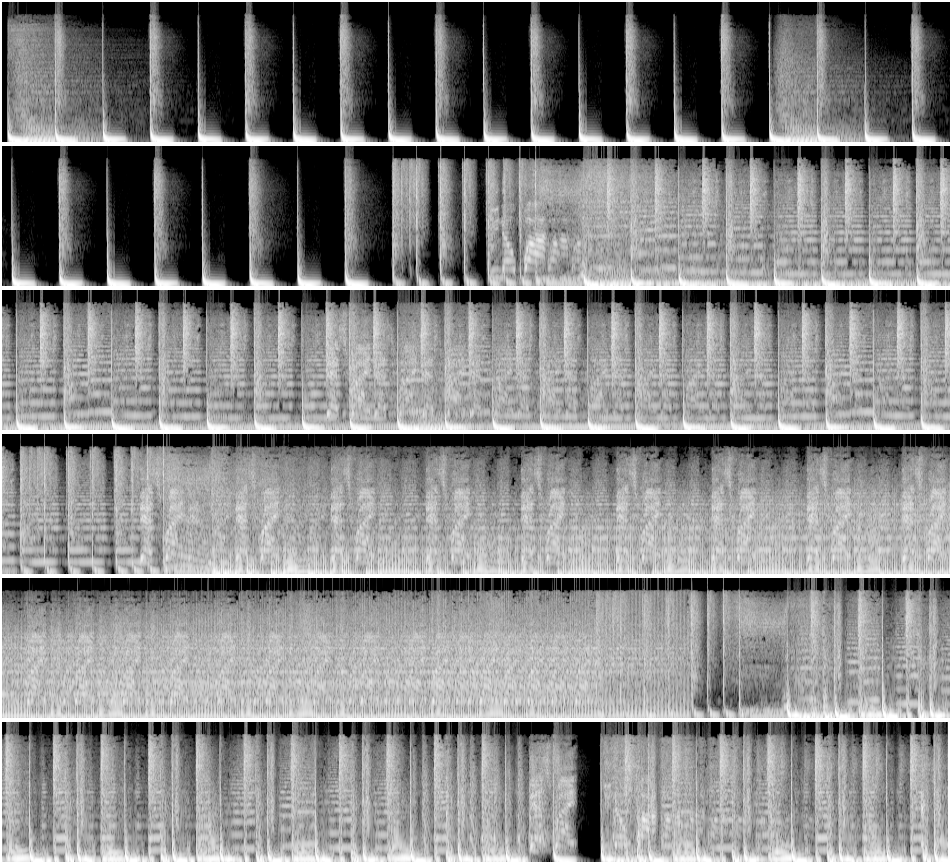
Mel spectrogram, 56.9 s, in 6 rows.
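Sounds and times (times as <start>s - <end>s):
dance music: 0.0s - 56.8s.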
